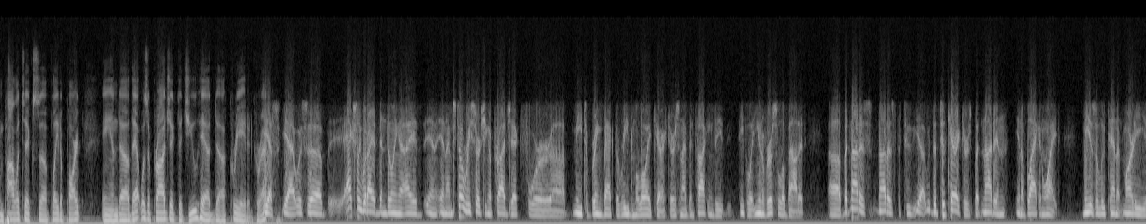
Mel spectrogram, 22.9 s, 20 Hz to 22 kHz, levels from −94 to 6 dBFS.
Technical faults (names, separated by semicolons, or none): none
